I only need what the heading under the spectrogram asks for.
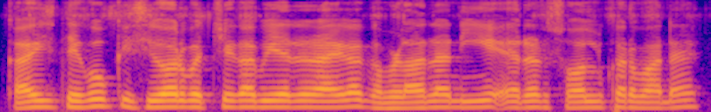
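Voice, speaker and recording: Young male coding instructor, fairly high voice, patient and reassuring, live class over a call mic. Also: completely flat delivery, quick pace, noisy background. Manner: patient, reassuring, mixes English tech words into Hindi.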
